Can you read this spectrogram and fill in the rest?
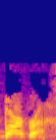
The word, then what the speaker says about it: Barbara: My name is Barbara.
